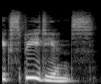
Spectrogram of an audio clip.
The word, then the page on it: expedience: British English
